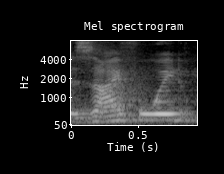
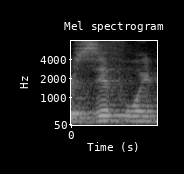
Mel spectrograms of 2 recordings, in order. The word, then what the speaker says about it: xiphoid: You have the manubrium, you have the body, and then you have the xiphoid or ziphoid process. You can spell it X-I or X-Y.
